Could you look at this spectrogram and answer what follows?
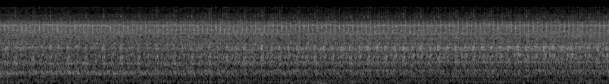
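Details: VW CFNA engine hot at operating temperature, idling: a steady, light metallic tapping about two beats a second over a hissy background; internal engine knock.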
